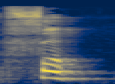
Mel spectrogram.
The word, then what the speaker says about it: fin: Si je mets IN devant une consonne, F par exemple, je vais lire fin.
